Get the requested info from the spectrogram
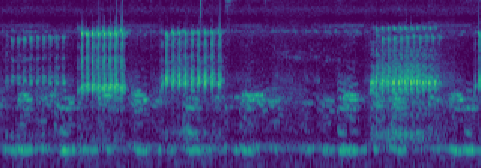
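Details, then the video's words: Rainy-night frog song in a village: constant low pulsed croaking with three harsh, rattling trill bursts standing out above it, separated by quieter stretches of mixed chirps. "frog singing in the dark night when it rains"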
